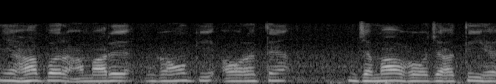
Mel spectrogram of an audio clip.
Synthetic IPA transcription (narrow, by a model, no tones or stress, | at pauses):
jɐɦãpɐɾɦɐmaːɾeɡãːõkiʔɔːɾət̪ẽ | d͡ʒɐmaɦod͡ʒaːt̪iɦɛː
